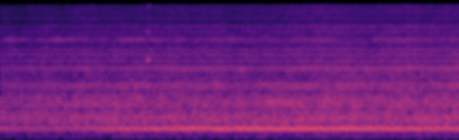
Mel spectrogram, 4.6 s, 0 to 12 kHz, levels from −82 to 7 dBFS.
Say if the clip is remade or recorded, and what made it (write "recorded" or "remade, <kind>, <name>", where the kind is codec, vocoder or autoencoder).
remade, vocoder, Vocos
